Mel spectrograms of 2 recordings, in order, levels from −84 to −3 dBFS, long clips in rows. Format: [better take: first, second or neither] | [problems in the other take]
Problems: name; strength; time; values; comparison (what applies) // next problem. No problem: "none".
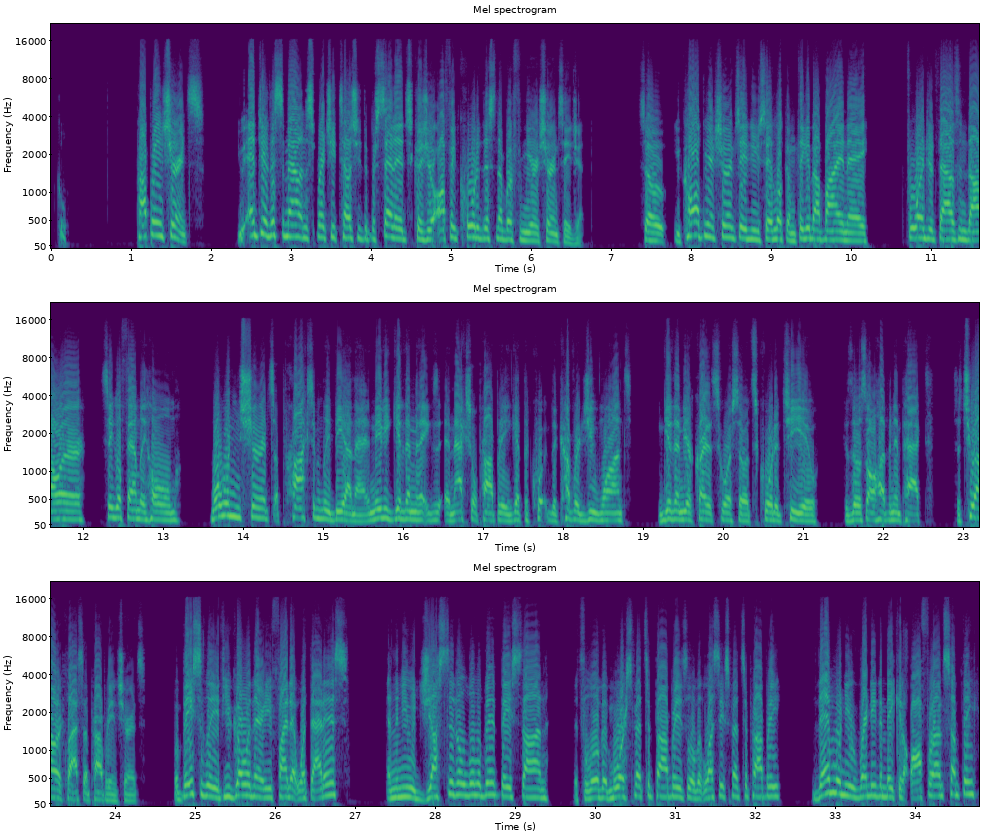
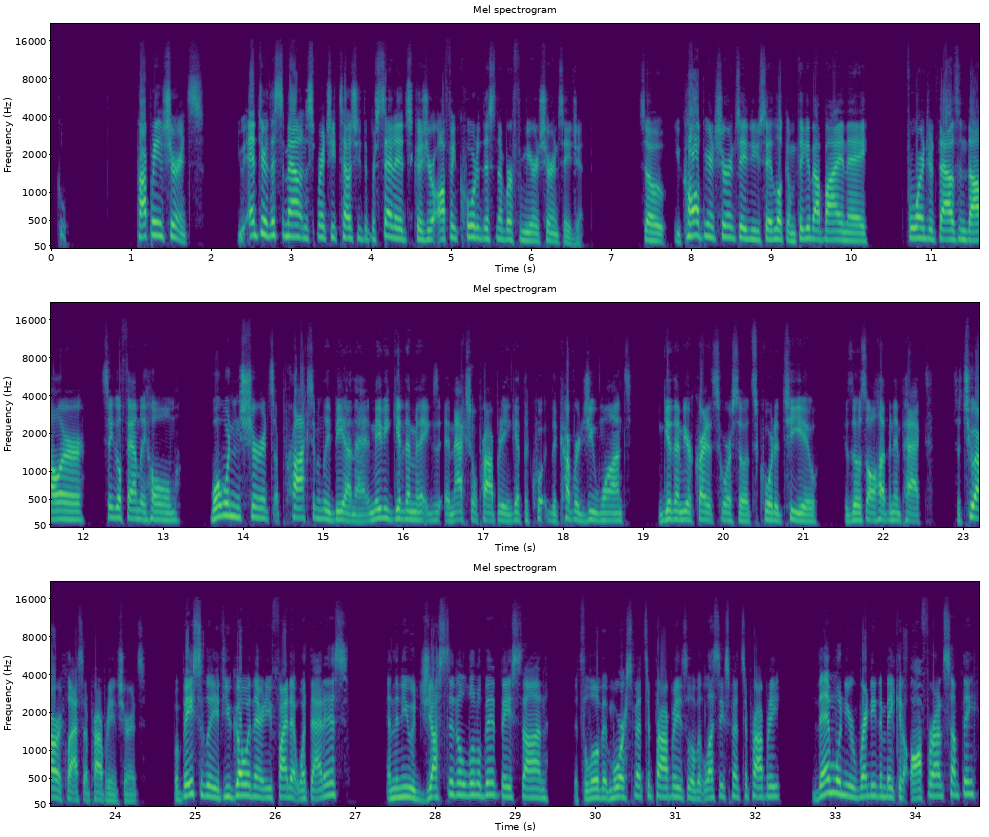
second | distortion; heavy; 6 dB below the speech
